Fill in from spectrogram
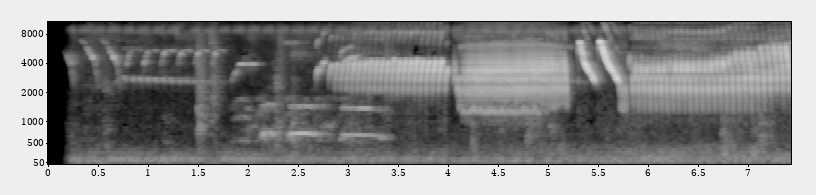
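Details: Canary training song: short high whistled notes and scattered chips open, then a long buzzy trill and a dense, loud rolling tour, a sharp downslurred flourish, and another fast buzzy roll to the end.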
